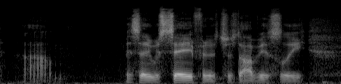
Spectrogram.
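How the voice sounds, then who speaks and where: A quiet voice on a very clean recording with a silent background. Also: man. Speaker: sports podcast host. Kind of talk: casual solo podcast. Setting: at home late at night, on camera. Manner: quiet, keeping voice down; halting, many fillers.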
